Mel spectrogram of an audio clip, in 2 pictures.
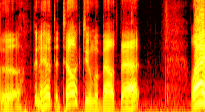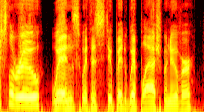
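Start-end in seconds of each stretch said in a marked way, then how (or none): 0.0-2.1 put-on ashamed mutter under the breath, quieter. Retelling a commentator's ashamed reply, imitating Kevin Nash muttering under his breath. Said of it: "under his breath, it's somewhat ashamed, Big Sexy replies".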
